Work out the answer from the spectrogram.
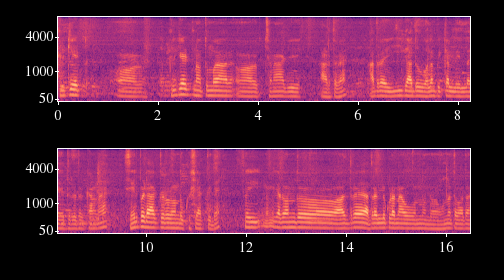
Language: Kannada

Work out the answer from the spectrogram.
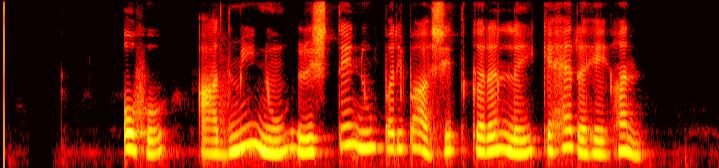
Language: Punjabi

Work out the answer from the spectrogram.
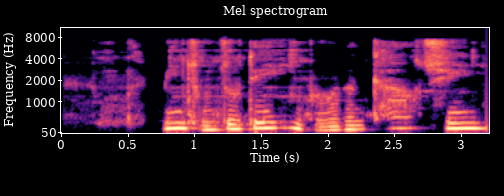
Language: Chinese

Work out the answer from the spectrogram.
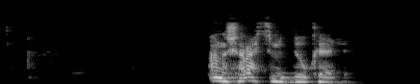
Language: Kabyle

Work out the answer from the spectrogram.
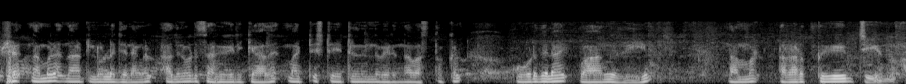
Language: Malayalam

